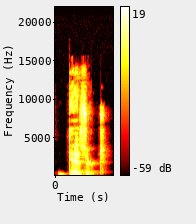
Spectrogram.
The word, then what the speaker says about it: desert: The difference is the stress. The first word is desert. The stress is on the first syllable.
